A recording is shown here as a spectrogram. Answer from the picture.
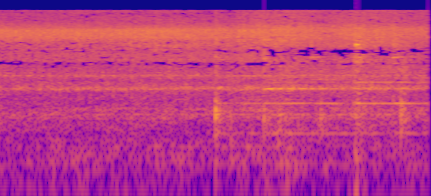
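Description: Green peas sizzling in hot oil with a tempering of mustard seeds, cumin and curry leaves, a steady frying hiss. A few light knocks come about two and three and a half seconds in.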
